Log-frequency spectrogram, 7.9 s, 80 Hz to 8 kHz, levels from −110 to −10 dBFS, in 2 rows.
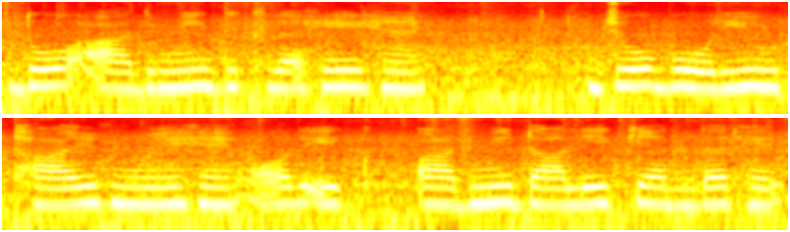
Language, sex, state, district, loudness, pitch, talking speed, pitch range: Hindi, female, Uttar Pradesh, Lucknow, -14 LUFS, 240 Hz, 130 wpm, 230-245 Hz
